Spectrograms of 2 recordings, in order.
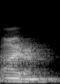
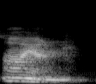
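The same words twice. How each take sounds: First: The R sound is pronounced in the word. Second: The R sound is silent in the word. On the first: The speaker calls it wrong. "So it's not iron" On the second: The speaker calls it right. "it's iron"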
